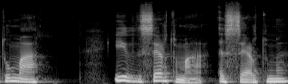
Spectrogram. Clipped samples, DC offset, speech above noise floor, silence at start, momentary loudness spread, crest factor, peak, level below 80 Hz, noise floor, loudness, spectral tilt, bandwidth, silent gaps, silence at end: under 0.1%; under 0.1%; 35 dB; 0 s; 5 LU; 14 dB; -4 dBFS; -42 dBFS; -51 dBFS; -17 LUFS; -5.5 dB/octave; 18.5 kHz; none; 0 s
